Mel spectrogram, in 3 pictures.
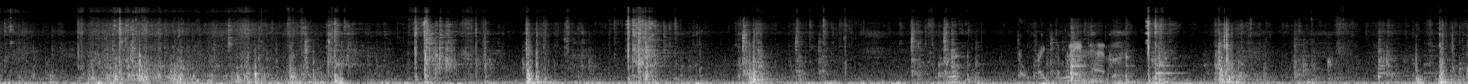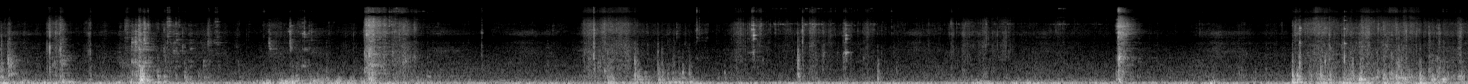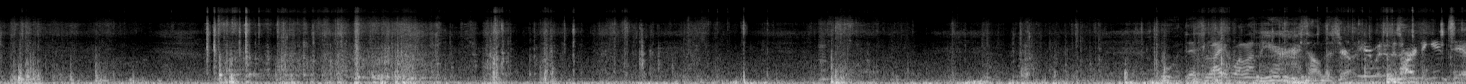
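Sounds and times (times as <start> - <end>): scrap metal knocks and clunks: 0.0 - 19.2
rustling and clattering scrap: 0.0 - 26.2, 27.6 - 44.0
steady low rumble: 0.0 - 33.1, 33.8 - 44.0.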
